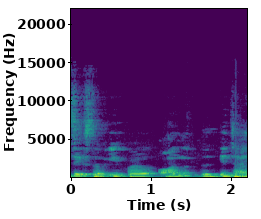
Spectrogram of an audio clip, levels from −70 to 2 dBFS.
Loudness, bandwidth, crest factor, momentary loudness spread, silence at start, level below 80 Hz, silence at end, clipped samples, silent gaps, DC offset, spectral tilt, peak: -17 LUFS; 14 kHz; 16 dB; 5 LU; 0 s; -34 dBFS; 0 s; under 0.1%; none; under 0.1%; -7 dB/octave; 0 dBFS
